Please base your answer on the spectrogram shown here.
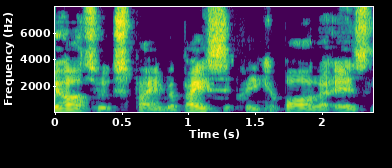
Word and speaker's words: Qabalah: and answer the question what is cabala or cabala as it is pronounced by the Hebrews now it's not an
